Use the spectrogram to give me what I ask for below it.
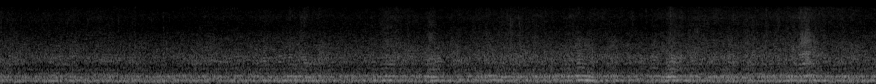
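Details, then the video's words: Bee swarm out of its hive, natural buzzing: a dense, continuous low drone with steady hum bands, overlapping wingbeat tones from many bees, level constant throughout. "bees therapy swarm natural buzzing sound"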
